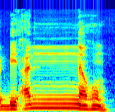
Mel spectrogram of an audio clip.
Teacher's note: نون مشدد پر غنہ ہوگا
